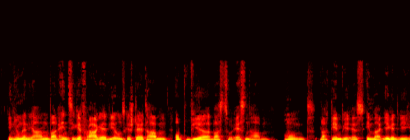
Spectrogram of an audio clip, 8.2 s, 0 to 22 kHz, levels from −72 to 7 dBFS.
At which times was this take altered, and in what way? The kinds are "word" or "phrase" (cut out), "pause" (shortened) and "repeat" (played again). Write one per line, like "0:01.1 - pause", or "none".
0:01.1 - word
0:02.1 - word
0:03.4 - pause
0:05.5 - pause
